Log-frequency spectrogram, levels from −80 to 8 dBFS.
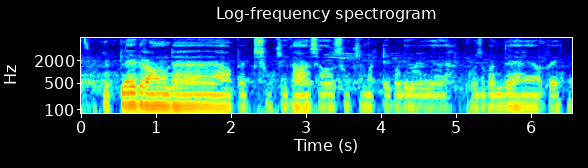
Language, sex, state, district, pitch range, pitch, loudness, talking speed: Hindi, male, Haryana, Jhajjar, 120-130 Hz, 125 Hz, -21 LUFS, 165 wpm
